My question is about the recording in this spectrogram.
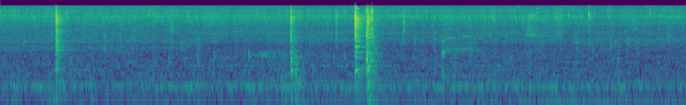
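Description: A pan of chicken, potatoes and peppers in broth sizzling on a gas stove with a steady hiss. A metal spoon clinks against the pan a few times, loudest about three and a half seconds in.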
